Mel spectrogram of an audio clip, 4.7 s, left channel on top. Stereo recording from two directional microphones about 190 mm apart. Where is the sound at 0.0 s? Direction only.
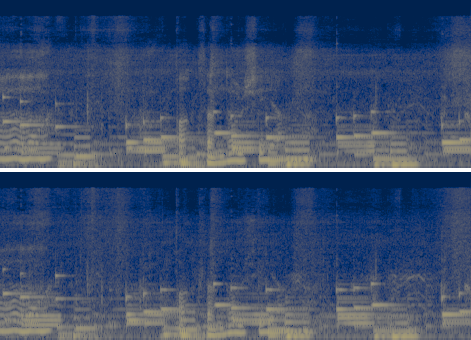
10° right (ahead or behind).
